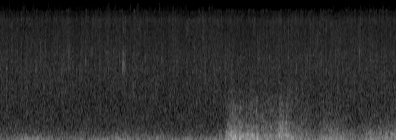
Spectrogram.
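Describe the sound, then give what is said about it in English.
Heavy rain hisses steadily throughout as someone walks back to their car through the downpour, getting drenched; about halfway through a deep roll of thunder swells up, rumbles for a couple of seconds, then fades back into the downpour. No one speaks. “Now I'm fully drenched and I've arrived back at my car.”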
